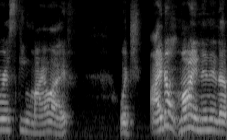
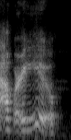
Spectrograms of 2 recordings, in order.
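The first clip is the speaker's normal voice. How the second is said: joking, comic robot voice; 2 semitones higher than usual. Greeting someone who walked in during a live stream, joking: robot voice. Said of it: "I have to talk like a robot".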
